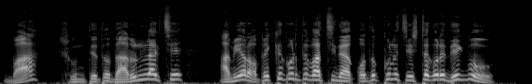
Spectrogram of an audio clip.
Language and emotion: Bengali, surprised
